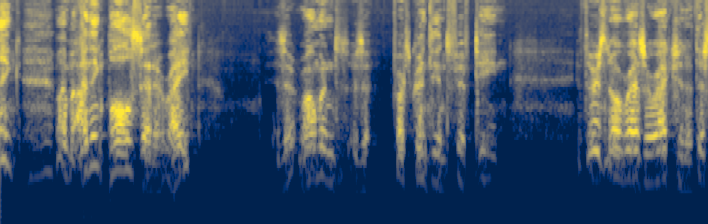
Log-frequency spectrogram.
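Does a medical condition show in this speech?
No.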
